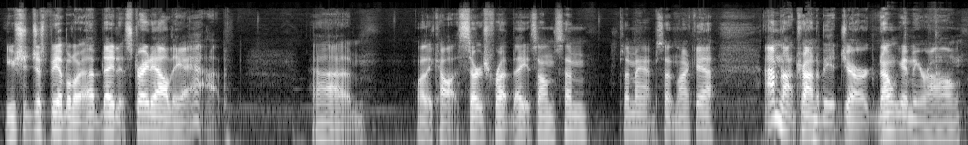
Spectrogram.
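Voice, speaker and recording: A man hosting a casual hobby livestream, answering comments in a halting, plain-spoken, opinionated way, often repeating words as he goes. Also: on the low side, a bit bright, dry recording. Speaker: livestream host, ham radio hobbyist.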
